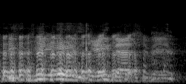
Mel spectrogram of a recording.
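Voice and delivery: laughing through the words. Real, not acted. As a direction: giggle it out slowly. Joking banter, laughing.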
